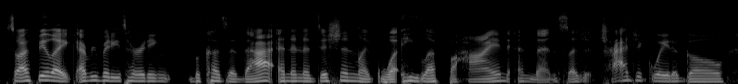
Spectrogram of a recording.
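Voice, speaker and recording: Low voiced newark woman, laid back podcast talk, dry mic. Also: moderate pace, hardly any pauses, no echo. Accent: Newark, New Jersey. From Newark, New Jersey. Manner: relaxed, reflective talker. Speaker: podcast co-host. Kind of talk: casual podcast chat.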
